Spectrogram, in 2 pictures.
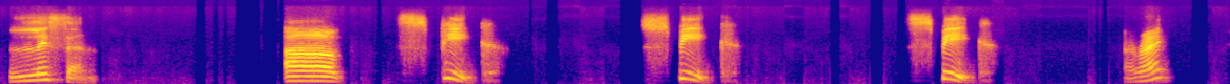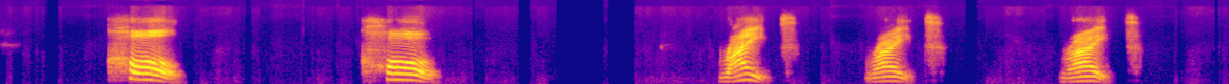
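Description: A woman speaks in short, clear phrases over an online call, with pauses between them.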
